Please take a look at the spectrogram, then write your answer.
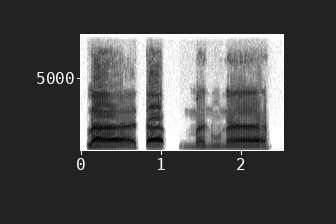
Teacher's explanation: Baru yang kedua roum. Roum itu adalah membaca setengah harokat pada harokat domah di huruf nun.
